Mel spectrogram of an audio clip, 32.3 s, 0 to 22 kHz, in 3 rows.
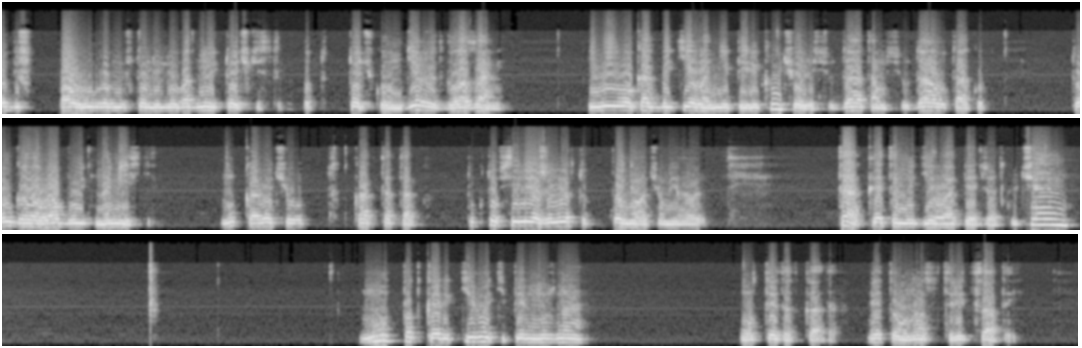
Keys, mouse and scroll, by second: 24.1 click, 29.8-30.5 scroll down 2.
